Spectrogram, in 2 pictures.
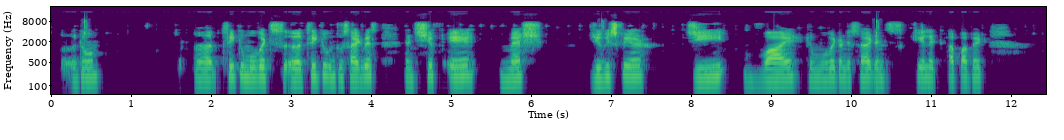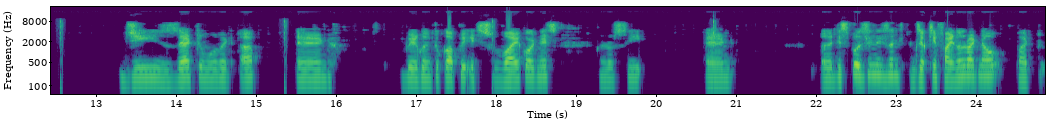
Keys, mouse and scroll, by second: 0.2 click, 1.9 KP_3, 4.6 shift+a, 7.9 g, 10.6 s, 13.3 g, 17.8-20.6 drag.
